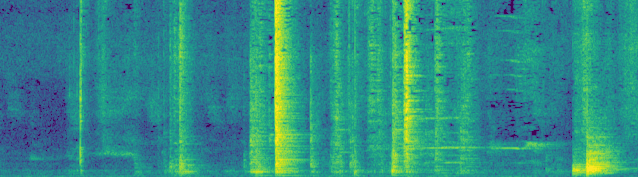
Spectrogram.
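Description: Handling noises from a CD player's metal casing and cables: a string of irregular knocks, scrapes and rubs, with the loudest clunk near the end.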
